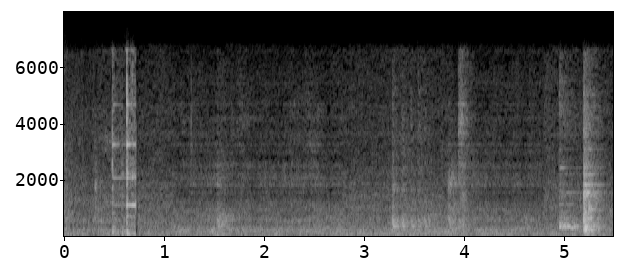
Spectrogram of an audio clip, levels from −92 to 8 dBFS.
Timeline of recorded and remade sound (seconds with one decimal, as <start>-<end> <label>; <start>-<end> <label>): 0.0-1.1 recorded; 1.1-2.8 remade; 2.8-3.8 recorded; 3.8-4.8 remade; 4.8-5.5 recorded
